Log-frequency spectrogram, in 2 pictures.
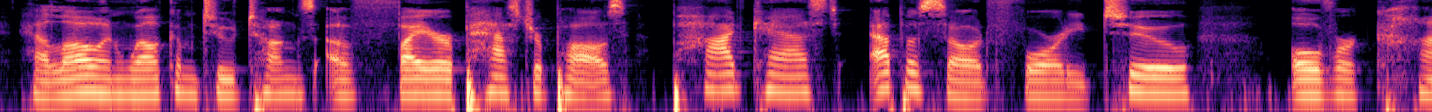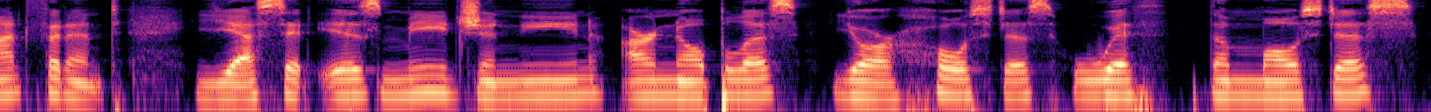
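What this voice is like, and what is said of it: Slightly raspy voice. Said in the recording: “My voice is a little bit raspy, ... I have what you call a summer cold ... I'm a little raspy”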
